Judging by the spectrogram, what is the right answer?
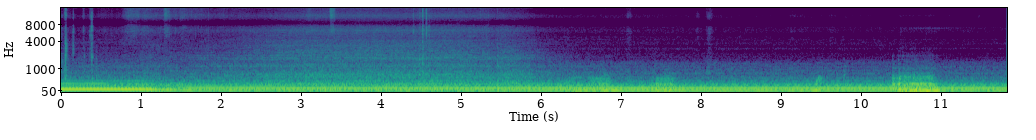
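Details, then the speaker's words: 2016 Dodge Charger at idle after transmission mount replacement, shifted in and out of gear: steady low rumble with soft thumps; earlier extra vibration now gone. Normal idle. "All right, let's crank it up and see how it's sounding. Definitely seems a little better."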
